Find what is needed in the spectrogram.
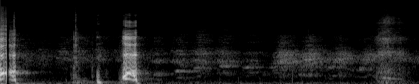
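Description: A man laughing: a sharp burst of laughter at the start and another loud burst about a second in, followed by faint, indistinct voices.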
